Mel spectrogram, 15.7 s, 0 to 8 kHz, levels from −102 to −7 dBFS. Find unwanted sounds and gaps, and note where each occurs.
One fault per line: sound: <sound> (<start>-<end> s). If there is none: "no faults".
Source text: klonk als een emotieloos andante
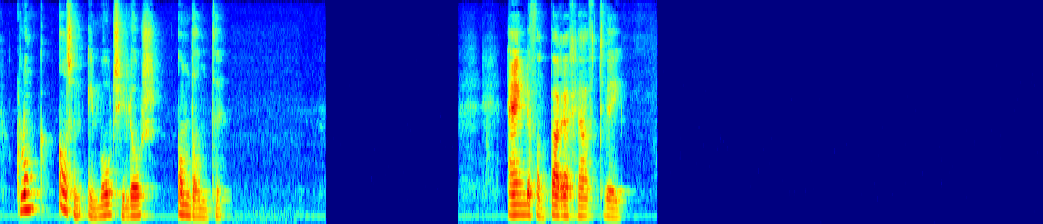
no faults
